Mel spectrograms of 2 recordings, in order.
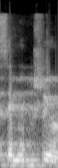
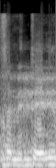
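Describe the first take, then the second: First: No vowel comes between the 't' and 'r'. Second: A full vowel comes between the 't' and 'r'. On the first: This is how the British say it. "ഈ ബ്രിട്ടീഷുകാർക്ക് സെമിട്രി ഉള്ളൂ" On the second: This is how Malayalis read it. "നമ്മൾ സെമിത്തേരി എന്നാണ് എഴുതുമ്പോൾ വായിക്കുക"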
